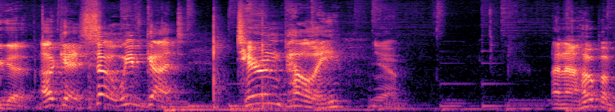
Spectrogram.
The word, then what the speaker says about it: Teerenpeli: Okay, so we've got Teerenpeli, Yeah. and I hope I'm pronouncing that right, 10-year-old Finnish whiskey.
